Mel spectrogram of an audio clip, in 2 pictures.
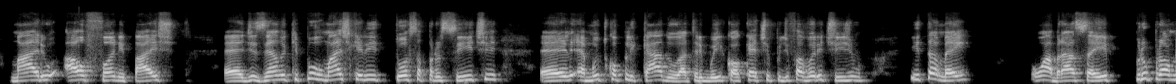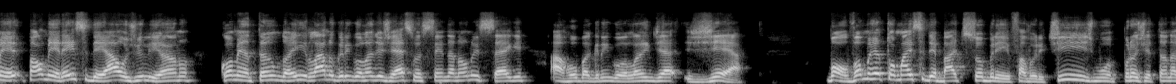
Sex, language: male, Portuguese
